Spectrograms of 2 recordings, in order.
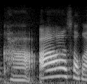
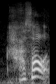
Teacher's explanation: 으가 탈락해서 그 다음에 동음 탈락. 동음 탈락은 두 개의 모음이 붙어서 그 중에 하나가 탈락하는 거예요. 가 플러스 아서 이러면 가아서가 아니라 가서 이렇게 되는 게 바로 음이 같아서 탈락되는 모음 탈락 중에 동음 탈락이다 라고 보실 수가 있습니다.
